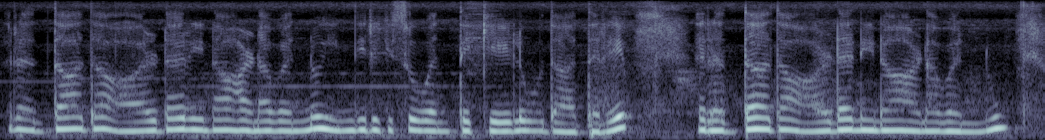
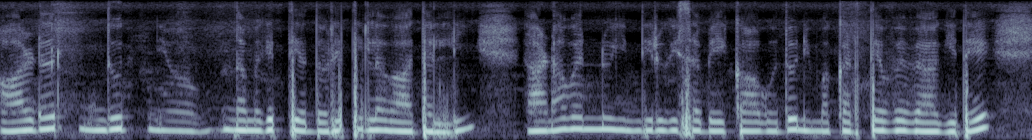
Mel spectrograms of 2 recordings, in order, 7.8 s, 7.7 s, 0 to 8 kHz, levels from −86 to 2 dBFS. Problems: background sounds at intervals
